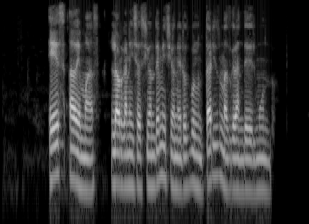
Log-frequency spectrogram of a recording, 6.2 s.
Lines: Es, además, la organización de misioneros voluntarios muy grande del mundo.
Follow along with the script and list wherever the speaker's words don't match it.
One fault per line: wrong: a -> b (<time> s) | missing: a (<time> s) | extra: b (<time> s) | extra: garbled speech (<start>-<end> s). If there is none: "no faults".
wrong: muy -> más (4.4 s)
